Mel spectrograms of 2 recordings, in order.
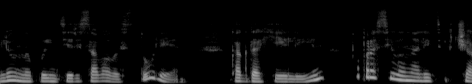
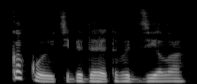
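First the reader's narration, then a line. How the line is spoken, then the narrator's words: Cold woman's question. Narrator (Russian): холодно поинтересовалась Хейлиин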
